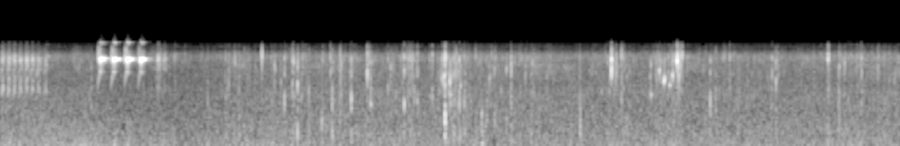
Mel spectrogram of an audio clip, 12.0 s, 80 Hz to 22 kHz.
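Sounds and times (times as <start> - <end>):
faint water splashing: 0.0 - 12.0
sparrows chirping: 1.3 - 2.3.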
